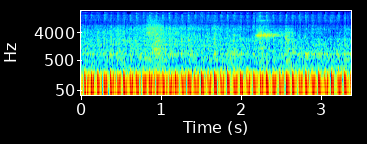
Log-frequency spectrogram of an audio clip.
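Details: 2025 Bajaj BS7 auto-rickshaw, 6,000 km, which had starting trouble after water got in during servicing: after the fix, a steady low single-cylinder idle at about two beats a second with no misfire or knock. It runs properly again.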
